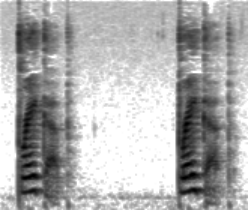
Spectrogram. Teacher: breakup we put the emphasis on the first syllable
